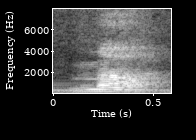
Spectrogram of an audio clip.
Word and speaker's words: 마: it's a square and it is pronounced like the m you put the r behind it and you get ma okay i will give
